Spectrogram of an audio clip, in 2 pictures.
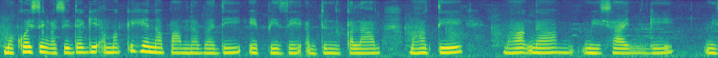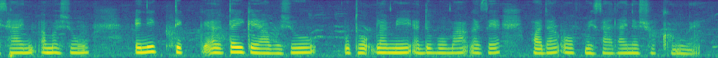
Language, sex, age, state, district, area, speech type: Manipuri, female, 18-30, Manipur, Tengnoupal, rural, spontaneous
